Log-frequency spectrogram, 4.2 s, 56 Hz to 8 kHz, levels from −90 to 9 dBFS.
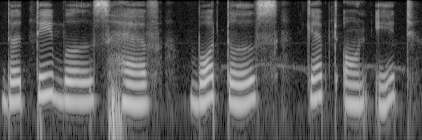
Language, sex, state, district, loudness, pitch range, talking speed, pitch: English, female, Assam, Kamrup Metropolitan, -17 LUFS, 205-245 Hz, 100 wpm, 220 Hz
